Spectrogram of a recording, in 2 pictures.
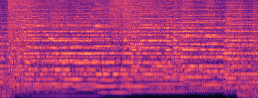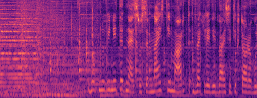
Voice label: bulgarian, SBS Radio Bulgarian News; Weekly Bulgarian News – 18th March 2022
